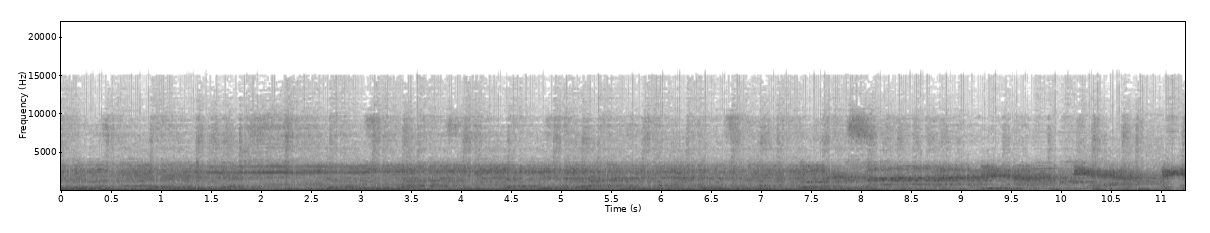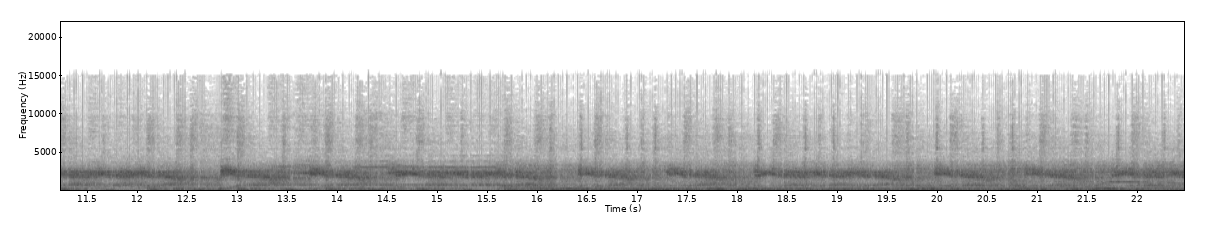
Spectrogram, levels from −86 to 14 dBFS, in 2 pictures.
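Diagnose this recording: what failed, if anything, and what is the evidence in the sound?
The buffer stage is at fault: a block size mismatch, padded. A steady buzz at about 46.9 Hz runs through the whole recording, which fits a 1024-sample read at 48 kHz. Each block arrives a touch short, so zeros fill the gap, and playback slows to 0.999x at normal pitch.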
